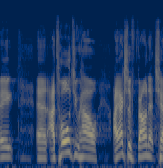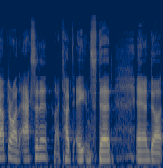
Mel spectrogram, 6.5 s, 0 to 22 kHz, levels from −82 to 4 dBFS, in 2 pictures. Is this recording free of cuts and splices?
no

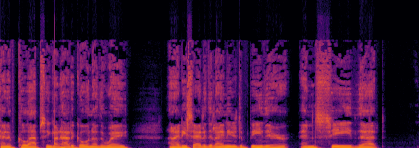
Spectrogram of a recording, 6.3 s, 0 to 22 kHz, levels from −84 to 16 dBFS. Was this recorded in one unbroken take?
yes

